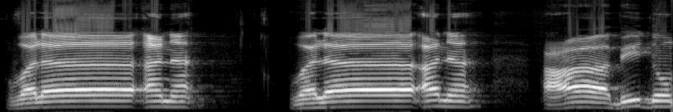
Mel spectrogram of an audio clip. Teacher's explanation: ولا انا، ولا انا عابد، الف مدہ، الف ہمیشہ مدہ ہوتا ہے، الف سے پہلے ہمیشہ زبر ہوتا ہے، الف مدہ کو 1 الف کے برابر کھینچ کر پڑھیں گے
